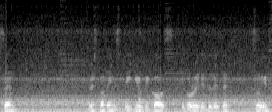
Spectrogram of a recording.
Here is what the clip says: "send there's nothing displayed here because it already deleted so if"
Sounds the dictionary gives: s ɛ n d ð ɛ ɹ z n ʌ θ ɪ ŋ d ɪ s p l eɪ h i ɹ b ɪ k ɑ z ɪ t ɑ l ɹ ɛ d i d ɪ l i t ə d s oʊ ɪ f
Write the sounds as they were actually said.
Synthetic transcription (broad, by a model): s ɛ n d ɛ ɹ s n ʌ t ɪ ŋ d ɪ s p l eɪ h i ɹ b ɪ k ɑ s ɪ t ɑ l ɹ ɛ d i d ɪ l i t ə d s oʊ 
